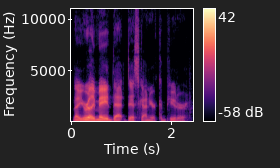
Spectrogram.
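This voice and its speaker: A man's voice: fairly low pitch, expressive, a little fast, pushed and bright, clear, resonant tone, dry recording, studio quality. An American man in his thirties, joking and slangy as he chats casually as a podcast host. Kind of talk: casual chat about retro gaming.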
